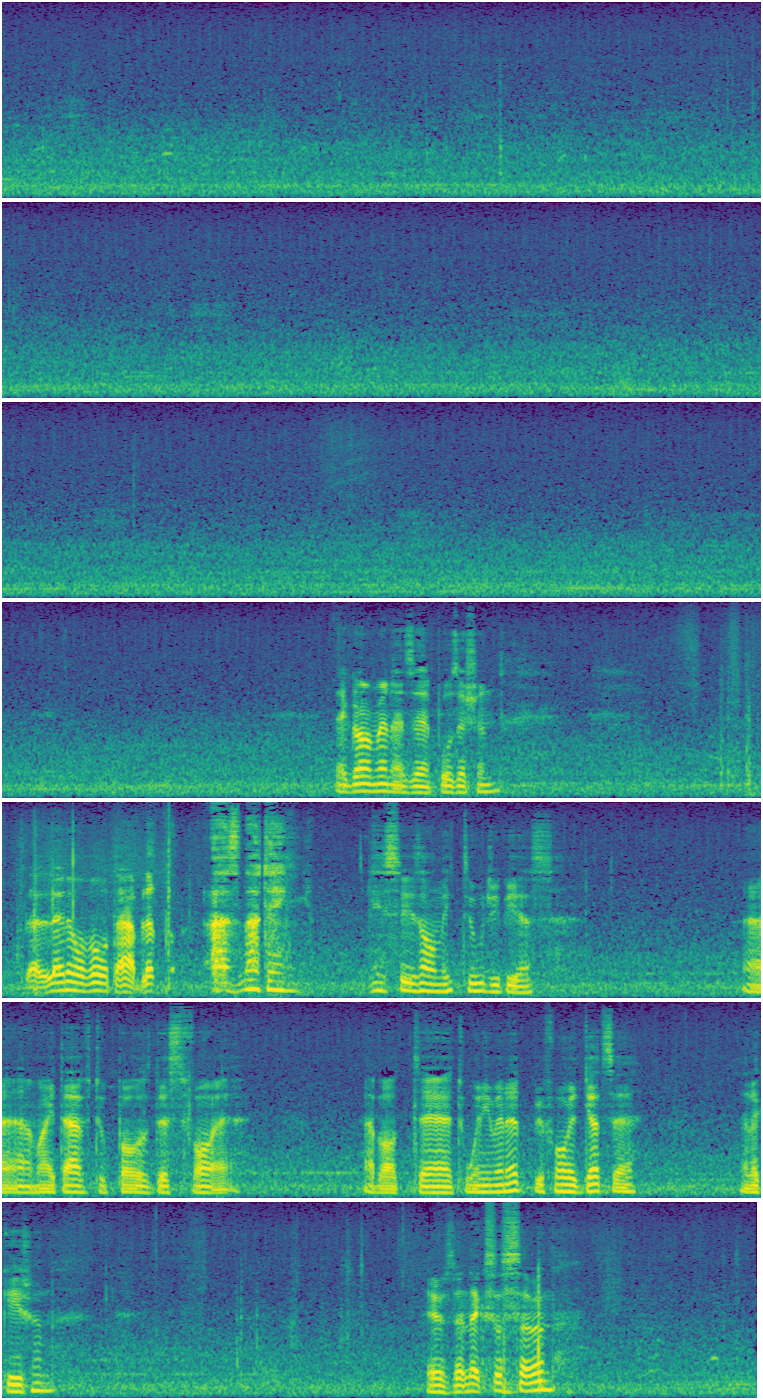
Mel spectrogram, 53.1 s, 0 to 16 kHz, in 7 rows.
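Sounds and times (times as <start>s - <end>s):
faint steady hiss: 0.0s - 53.0s.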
